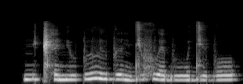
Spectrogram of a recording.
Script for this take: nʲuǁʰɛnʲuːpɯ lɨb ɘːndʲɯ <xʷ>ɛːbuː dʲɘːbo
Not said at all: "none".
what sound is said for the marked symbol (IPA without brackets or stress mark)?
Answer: xʷ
